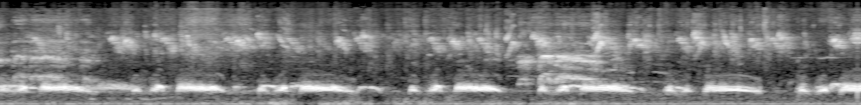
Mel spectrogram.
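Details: Captive five-month-old hybrid spotted doves, first clutch, excited and cooing: low, hoarse, repeated coos in overlapping phrases, roughly one a second, with small birds chirping faintly behind.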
